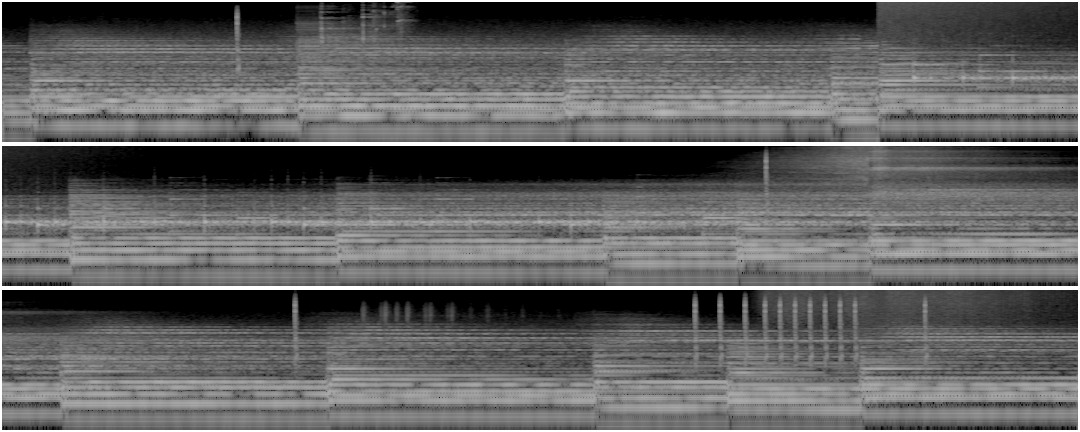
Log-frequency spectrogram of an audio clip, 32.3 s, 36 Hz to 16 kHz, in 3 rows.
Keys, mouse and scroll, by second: 2.4 click, 24.0 space, 24.4 click, 28.5 click.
